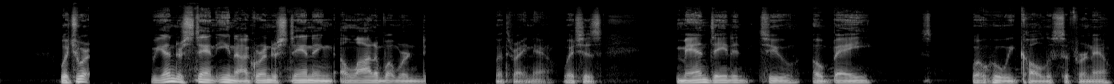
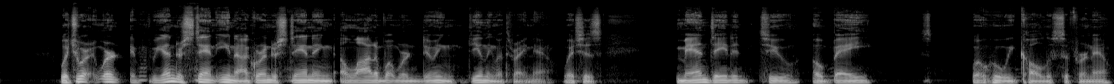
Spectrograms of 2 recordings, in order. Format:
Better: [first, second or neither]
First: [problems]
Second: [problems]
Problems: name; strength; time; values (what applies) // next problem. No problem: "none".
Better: second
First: audio cutting out; at 1 s for 0.5 s and at 4.5 s for 0.5 s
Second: none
